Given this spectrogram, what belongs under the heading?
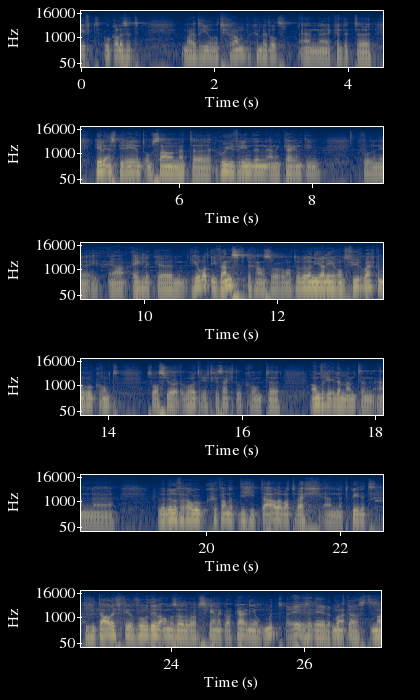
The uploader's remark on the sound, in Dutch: live op TimTom Festival'23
